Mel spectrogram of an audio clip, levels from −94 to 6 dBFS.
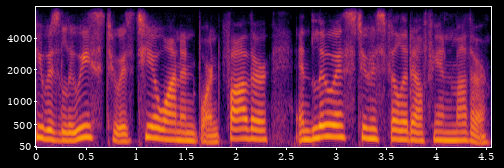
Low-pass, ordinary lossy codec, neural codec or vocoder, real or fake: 7.2 kHz; Opus, 16 kbps; none; real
